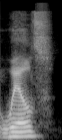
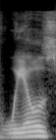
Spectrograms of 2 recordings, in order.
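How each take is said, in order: First: The vowel is a short i sound. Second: The vowel is a long ee sound. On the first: "you'll just do like a, a short I sound" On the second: "instead of wheels"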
